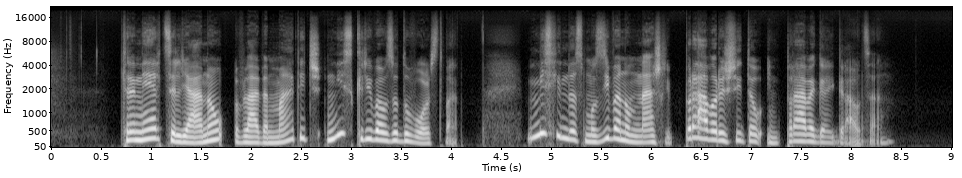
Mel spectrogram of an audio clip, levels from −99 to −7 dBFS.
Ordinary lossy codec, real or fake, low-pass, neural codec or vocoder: none; fake; 19.8 kHz; autoencoder, 48 kHz, 32 numbers a frame, DAC-VAE, trained on Japanese speech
